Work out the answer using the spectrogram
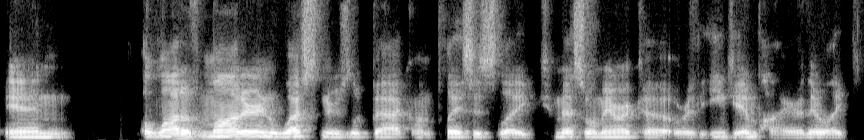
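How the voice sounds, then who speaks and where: A man's voice: lowish voice, little pitch movement, moderate pace, darkish tone. A man talking as an interview guest, explaining ideas in a casual, conversational way.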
